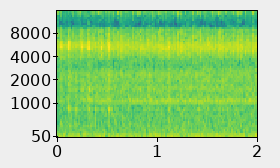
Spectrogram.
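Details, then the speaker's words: Ford F-150 3V Triton V engine, hot: rough idle with a quick, light ticking clatter from the top of the engine, now constant rather than intermittent; possibly a camshaft problem, cause unclear. "It's some form of a V engine, so I"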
